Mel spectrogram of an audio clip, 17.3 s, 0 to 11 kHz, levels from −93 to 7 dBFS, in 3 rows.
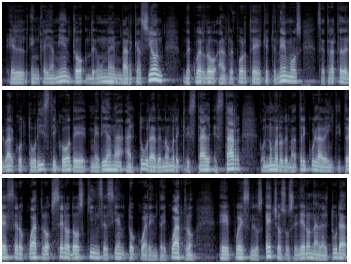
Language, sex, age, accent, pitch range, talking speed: Spanish, male, 30-49, Mexican, 100-120 Hz, 125 wpm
